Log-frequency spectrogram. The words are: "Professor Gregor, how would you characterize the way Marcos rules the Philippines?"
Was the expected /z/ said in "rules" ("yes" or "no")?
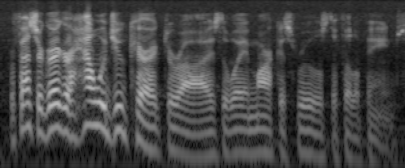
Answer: yes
